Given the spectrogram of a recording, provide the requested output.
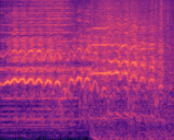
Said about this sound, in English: Quick! Their horses!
